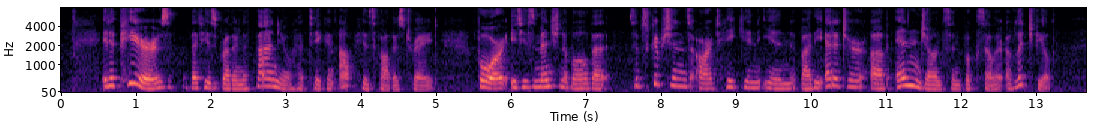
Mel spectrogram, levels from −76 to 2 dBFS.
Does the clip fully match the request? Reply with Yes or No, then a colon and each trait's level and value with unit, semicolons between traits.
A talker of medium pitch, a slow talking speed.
Yes: medium, 180 Hz; slow, 130 wpm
